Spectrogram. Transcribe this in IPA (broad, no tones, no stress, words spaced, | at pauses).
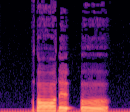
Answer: ɾɔɾɪ ʔʊ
